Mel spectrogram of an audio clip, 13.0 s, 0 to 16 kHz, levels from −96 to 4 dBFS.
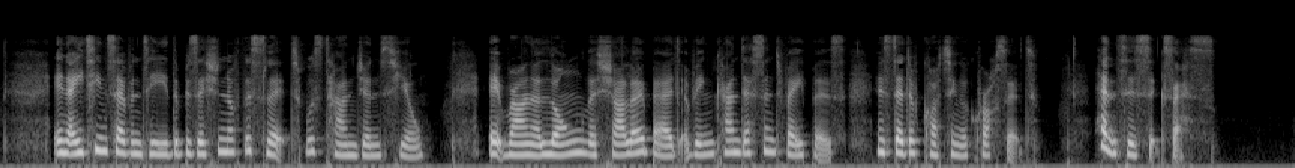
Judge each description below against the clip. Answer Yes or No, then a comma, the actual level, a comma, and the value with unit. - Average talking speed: No, slow, 120 wpm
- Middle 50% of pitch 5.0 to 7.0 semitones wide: No, average, 3.1 semitones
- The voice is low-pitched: No, high, 225 Hz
